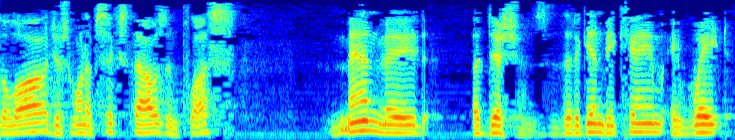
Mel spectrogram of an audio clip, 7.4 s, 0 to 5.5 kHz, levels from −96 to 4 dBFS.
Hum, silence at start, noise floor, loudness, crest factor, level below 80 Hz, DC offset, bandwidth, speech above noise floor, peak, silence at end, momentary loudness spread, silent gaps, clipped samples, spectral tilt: none; 0 s; -60 dBFS; -22 LUFS; 18 dB; -66 dBFS; under 0.1%; 5.4 kHz; 38 dB; -4 dBFS; 0.05 s; 13 LU; none; under 0.1%; -8.5 dB/octave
